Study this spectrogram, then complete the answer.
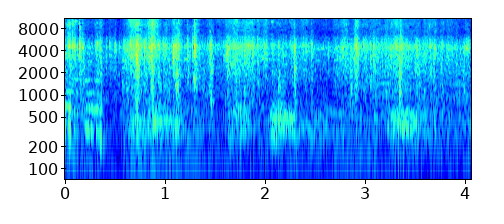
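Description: Pigeons coo in a steady, repeated low rhythm, close by, with a few brighter chirps and rustles mixed in and faint background hum throughout; a cage or loft of hobby pigeons.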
